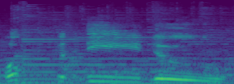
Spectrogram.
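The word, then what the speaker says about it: Hoop-Dee-Doo: J'ai de la misère à te prononcer, alors je vais te prononcer devant la pancarte. Donc c'est Hoop-a-dee-doo, Hoop-a-dee-doo.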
